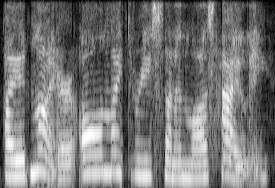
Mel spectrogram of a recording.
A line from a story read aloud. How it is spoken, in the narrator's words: said he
